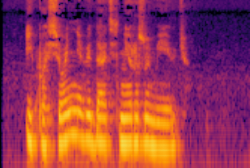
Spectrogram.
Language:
Belarusian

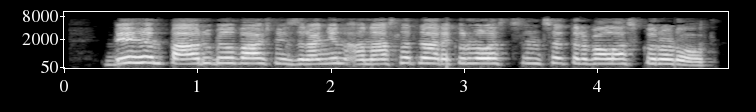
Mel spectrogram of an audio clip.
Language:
Czech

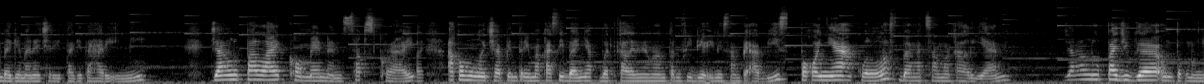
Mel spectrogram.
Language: Indonesian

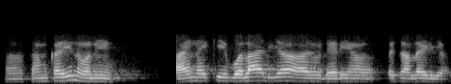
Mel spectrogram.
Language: Maithili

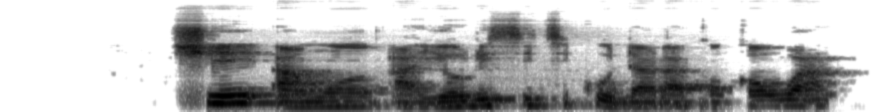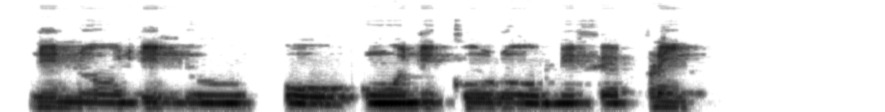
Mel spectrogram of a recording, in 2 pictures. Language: Yoruba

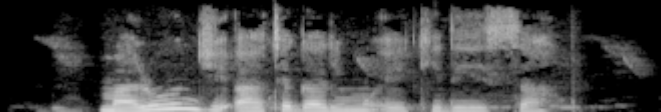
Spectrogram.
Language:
Ganda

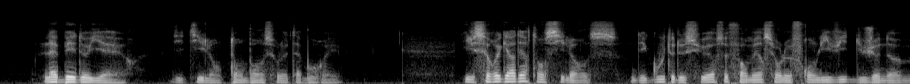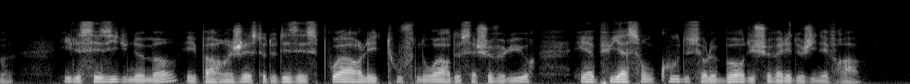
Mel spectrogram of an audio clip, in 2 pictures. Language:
French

